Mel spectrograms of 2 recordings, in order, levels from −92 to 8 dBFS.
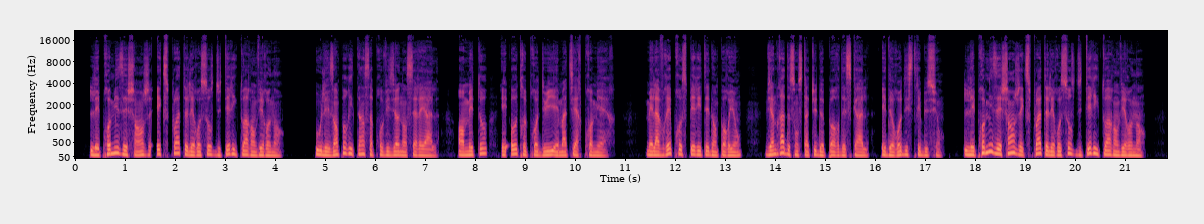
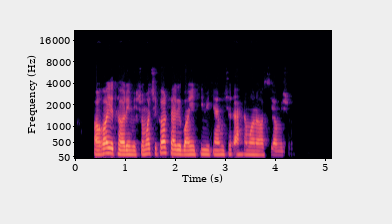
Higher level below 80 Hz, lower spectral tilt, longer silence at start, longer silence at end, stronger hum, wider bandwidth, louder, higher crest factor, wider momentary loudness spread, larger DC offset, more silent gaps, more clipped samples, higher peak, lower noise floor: first, -50 dBFS vs -64 dBFS; second, -6.5 dB/octave vs -10 dB/octave; about the same, 0.3 s vs 0.35 s; second, 0.5 s vs 0.9 s; neither; first, 18.5 kHz vs 6 kHz; about the same, -21 LUFS vs -19 LUFS; about the same, 16 dB vs 18 dB; second, 7 LU vs 11 LU; neither; neither; neither; about the same, -4 dBFS vs -2 dBFS; about the same, under -90 dBFS vs -89 dBFS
